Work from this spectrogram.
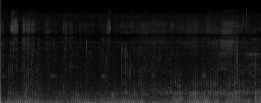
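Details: Domestic female cat grooming herself, purring continuously; a low, even, throbbing rumble with no breaks, faint rustles of licking over it, followed by a woman speaking to her.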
